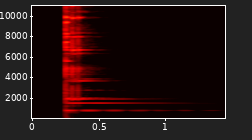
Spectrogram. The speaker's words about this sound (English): There's my sound effect. Yeah. Clink, clink. This is actually a plastic glass.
